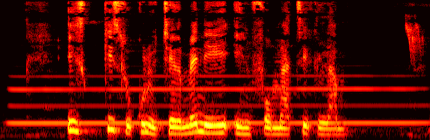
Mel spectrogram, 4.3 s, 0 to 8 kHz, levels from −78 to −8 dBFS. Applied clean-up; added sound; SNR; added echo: none; Wind instrument, woodwind instrument; 14 dB; none.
